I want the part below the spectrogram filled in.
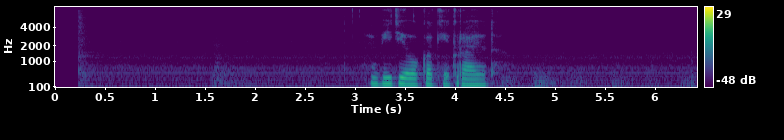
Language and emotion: Russian, neutral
